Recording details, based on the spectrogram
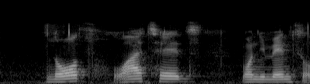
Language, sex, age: English, male, 19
